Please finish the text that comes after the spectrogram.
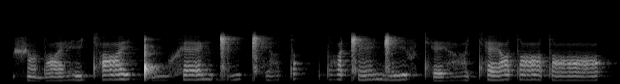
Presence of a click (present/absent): present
